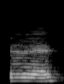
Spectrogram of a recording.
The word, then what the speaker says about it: Guterres: Guterres, Guterres. Because with that name, I think it's a French name, then you do not pronounce that S. It doesn't have a mark on top of it.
